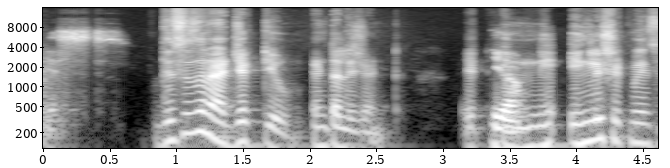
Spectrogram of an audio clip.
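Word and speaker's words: intelligents: Intelligent. We are not pronouncing the T. We are not pronouncing the T and S.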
